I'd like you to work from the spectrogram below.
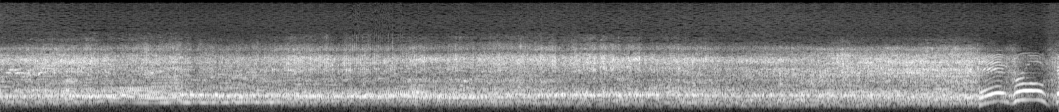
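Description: Race cars circle a speedway oval in a continuous loud engine roar with several machines overlapping, and a pass-by sweeps through near the end while a voice talks over it.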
